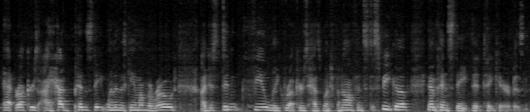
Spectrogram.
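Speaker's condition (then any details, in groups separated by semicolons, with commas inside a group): No condition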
